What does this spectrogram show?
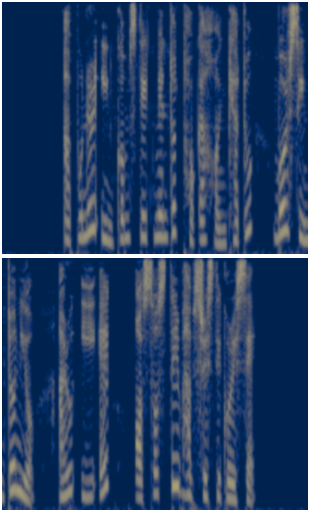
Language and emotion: Assamese, fearful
